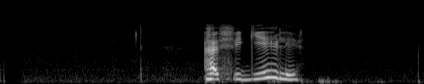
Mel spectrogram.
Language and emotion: Russian, positive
